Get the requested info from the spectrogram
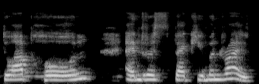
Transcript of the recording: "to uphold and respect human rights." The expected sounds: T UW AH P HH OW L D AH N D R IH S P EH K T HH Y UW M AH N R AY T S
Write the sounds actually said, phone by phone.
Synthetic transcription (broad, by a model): T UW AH P HH OW L AH N D R IH S P EH K T HH Y UW M AH N R AY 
